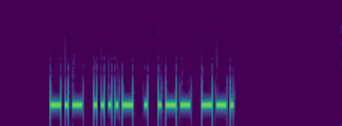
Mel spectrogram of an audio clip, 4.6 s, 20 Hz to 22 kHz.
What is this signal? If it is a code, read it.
Morse code, heard as a keyed tone, about 25 wpm, 700 Hz. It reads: K4EWG
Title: Call Signs Repeated 2x - 25wpm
